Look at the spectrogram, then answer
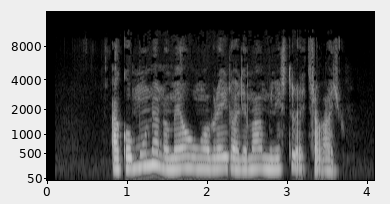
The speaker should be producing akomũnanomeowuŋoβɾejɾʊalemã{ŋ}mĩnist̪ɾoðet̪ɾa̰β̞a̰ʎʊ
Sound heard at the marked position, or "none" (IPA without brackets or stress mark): ŋ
